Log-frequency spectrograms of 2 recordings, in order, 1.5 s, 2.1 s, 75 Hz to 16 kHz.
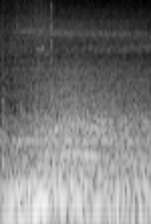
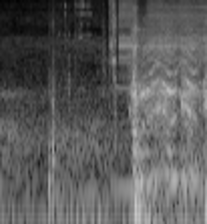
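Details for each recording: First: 1990 Jeep Comanche that previously started then died: on a test drive at full throttle, strong deep engine pull with no stumble or cutting out; running well. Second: 1990 Jeep Comanche: cranks, catches, runs a few seconds on a ragged idle, then dies; fuel pressure gauge at Schrader valve shows only about 10 PSI, fuel delivery fault.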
